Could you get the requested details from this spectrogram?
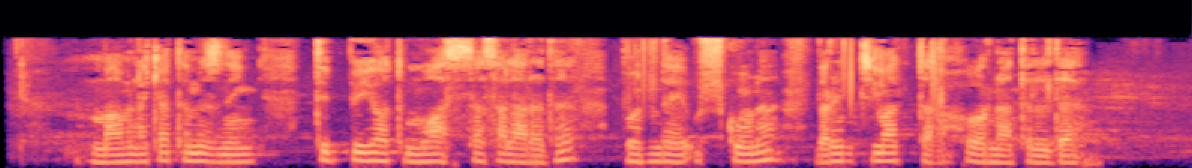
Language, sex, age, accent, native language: Uzbek, male, 18-24, Buxoro, Uzbek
